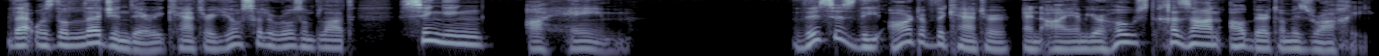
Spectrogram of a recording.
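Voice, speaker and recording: A man from Greece presents a scripted music program on radio. His voice sits low but moves through a lively range of pitch. The sound is close and dry, as a studio host would have it. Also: normal speed, dry recording.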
